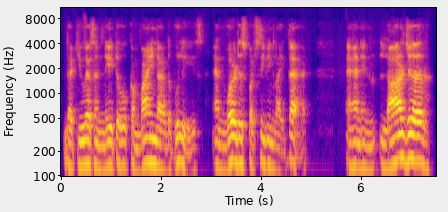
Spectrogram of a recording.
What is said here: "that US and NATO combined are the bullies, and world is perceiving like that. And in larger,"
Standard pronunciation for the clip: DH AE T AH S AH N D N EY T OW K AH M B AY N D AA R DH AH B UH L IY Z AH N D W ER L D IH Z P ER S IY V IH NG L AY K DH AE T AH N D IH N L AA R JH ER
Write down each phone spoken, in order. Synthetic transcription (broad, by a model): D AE T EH S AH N N EY T OW K AH M B AY N D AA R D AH B UH L IY Z AH N D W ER D IH Z P ER S IY V IH NG L AY K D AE T AH N D IH N L AA R JH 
